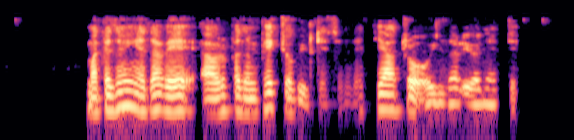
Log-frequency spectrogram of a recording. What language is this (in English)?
Turkish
